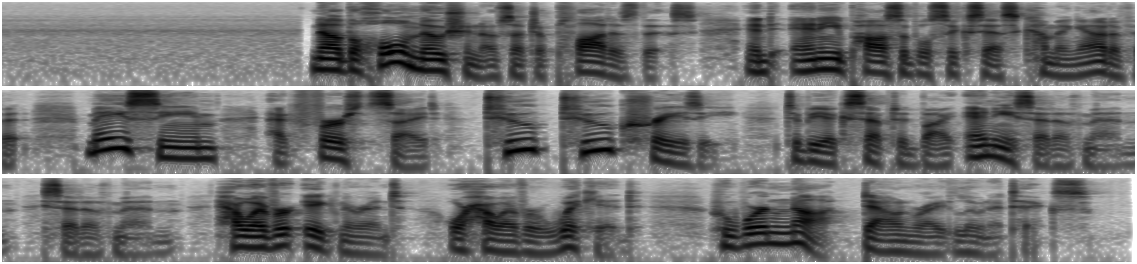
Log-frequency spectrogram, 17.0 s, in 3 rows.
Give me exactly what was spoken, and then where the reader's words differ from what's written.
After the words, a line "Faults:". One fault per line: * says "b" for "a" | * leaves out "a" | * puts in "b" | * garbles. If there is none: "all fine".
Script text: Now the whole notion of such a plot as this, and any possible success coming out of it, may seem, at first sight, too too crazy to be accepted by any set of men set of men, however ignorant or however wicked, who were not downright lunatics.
Now the whole notion of such a plot as this, and any possible success coming out of it, may seem, at first sight, too too crazy to be accepted by any set of men set of men, however ignorant or however wicked, who were not downright lunatics.
Faults:
all fine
